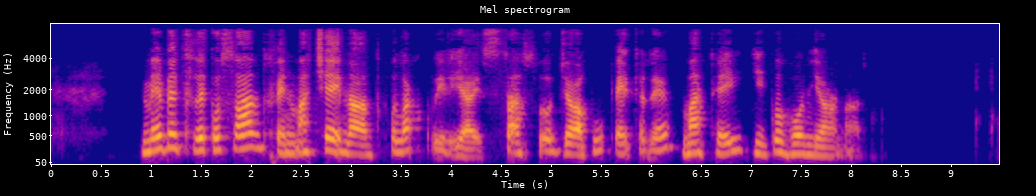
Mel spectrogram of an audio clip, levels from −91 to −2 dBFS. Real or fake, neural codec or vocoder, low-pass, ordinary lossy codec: fake; codec, 16 kHz, 1 kbps, FunCodec, trained on LibriTTS, 50 frames a second; 7.2 kHz; MP3, 48 kbps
